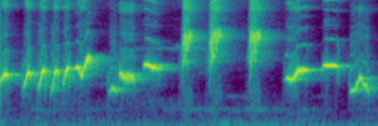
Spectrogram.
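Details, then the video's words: White-rumped shama (murai batu) trained to sing continuously: a quick trill of rising whistled notes, then louder, fuller bursts and smooth slurred whistles, delivered almost without pause. "Latihan santai untuk murai batu AGAR MAU BUNYI dan GACOR"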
